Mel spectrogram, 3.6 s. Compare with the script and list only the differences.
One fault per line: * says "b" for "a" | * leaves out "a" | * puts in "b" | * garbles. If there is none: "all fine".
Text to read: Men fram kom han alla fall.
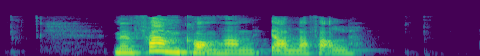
all fine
